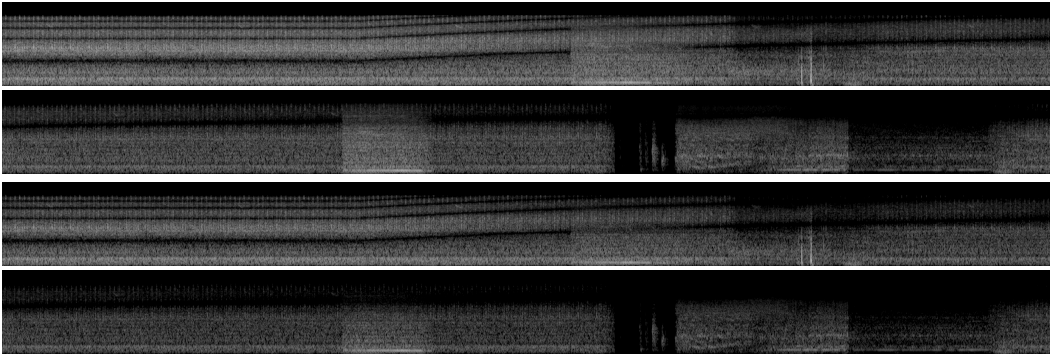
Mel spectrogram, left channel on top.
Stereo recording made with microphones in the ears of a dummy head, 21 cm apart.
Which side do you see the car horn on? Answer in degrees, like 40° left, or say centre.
90° left.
